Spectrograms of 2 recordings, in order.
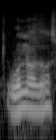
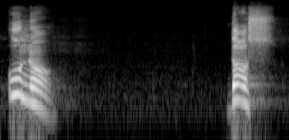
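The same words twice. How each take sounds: First: Soft, hushed count; a gentle, barely-there counting; quiet version of the count for the sister. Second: Put-on loud, firm count to a child; slow, loud warning count to a son. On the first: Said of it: "para usted". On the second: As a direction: count it out like a stern parent. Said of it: "yo no tengo que gritarle". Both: Shown as a demonstration.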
